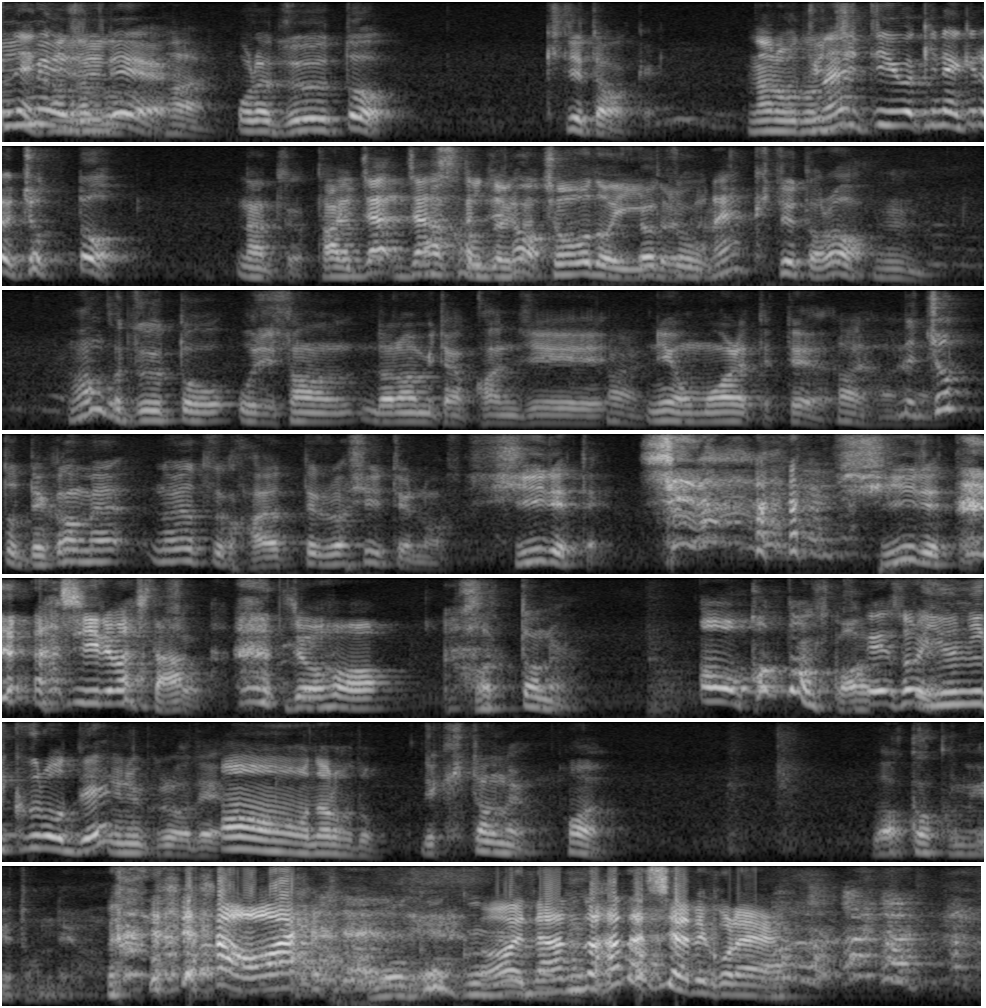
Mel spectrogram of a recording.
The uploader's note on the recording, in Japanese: 公開収録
